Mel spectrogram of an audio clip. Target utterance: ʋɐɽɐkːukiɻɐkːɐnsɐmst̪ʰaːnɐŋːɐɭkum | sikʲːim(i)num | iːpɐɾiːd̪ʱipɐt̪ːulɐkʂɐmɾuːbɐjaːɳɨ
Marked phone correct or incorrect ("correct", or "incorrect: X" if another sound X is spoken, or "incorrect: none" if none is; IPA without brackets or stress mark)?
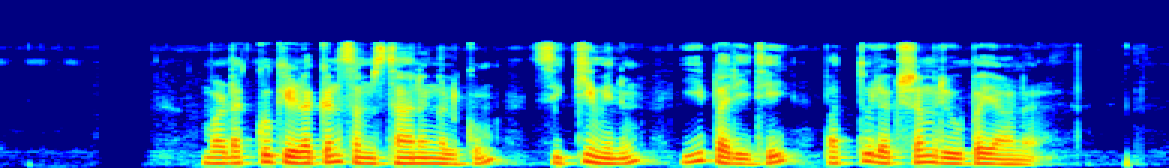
correct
